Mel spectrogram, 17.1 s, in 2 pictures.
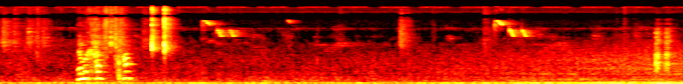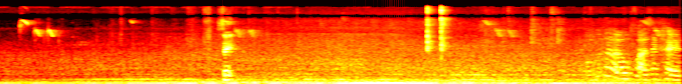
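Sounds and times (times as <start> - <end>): small bird chirping: 0.0 - 12.1, 13.9 - 15.6
sharp click: 1.8 - 2.3, 13.9 - 14.3.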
